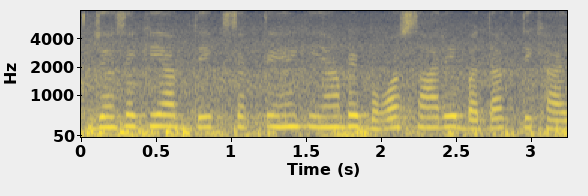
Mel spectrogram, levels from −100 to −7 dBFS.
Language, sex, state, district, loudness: Hindi, female, Bihar, Samastipur, -15 LUFS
